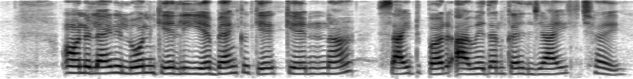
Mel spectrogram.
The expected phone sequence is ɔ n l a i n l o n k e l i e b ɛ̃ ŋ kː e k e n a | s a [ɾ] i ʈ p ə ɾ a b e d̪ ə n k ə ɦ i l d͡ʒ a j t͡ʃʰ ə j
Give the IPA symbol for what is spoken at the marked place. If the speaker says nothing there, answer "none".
none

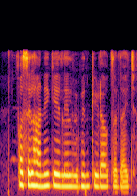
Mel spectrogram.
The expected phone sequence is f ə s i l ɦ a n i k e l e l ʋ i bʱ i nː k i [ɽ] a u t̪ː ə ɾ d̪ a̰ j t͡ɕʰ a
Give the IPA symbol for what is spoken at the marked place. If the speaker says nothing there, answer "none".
ɽ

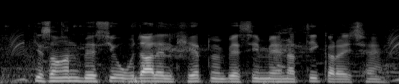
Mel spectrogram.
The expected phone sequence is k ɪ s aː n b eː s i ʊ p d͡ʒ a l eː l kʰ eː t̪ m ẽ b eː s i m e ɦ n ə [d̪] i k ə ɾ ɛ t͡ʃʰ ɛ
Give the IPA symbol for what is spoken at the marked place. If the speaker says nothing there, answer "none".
t̪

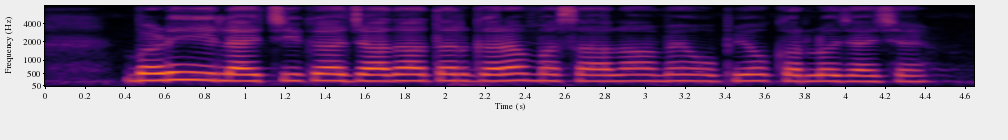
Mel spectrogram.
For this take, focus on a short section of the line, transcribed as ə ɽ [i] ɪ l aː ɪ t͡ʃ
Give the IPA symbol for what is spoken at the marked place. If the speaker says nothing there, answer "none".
i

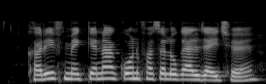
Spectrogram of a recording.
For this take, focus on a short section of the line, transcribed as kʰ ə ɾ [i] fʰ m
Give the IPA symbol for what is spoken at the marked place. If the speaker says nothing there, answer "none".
i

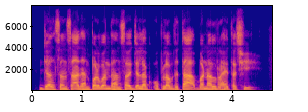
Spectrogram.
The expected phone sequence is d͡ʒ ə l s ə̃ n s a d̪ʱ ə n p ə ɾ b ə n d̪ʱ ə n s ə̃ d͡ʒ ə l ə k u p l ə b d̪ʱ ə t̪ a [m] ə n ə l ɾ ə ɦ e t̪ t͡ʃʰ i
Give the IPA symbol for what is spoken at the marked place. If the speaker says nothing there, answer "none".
b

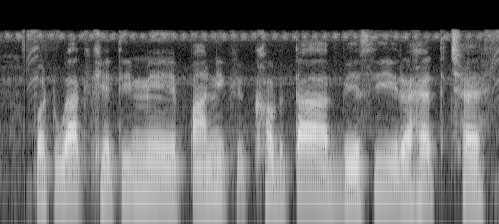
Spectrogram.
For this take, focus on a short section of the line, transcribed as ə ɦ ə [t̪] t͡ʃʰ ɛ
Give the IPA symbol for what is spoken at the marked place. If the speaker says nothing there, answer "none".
t̪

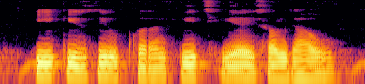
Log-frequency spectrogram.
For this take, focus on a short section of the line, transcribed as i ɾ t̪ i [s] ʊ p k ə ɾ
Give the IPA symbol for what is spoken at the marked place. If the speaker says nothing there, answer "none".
none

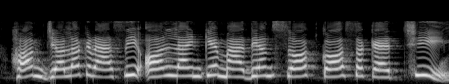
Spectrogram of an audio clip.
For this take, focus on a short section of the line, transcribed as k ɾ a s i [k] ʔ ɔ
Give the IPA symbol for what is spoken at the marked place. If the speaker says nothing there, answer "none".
none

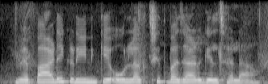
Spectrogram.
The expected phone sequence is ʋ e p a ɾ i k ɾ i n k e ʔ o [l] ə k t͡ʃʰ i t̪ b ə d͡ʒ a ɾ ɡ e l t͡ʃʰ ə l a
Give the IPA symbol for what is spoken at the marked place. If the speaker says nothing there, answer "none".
l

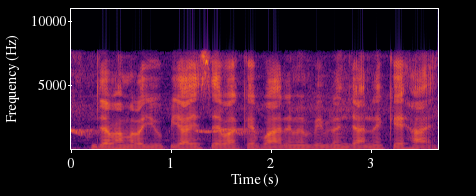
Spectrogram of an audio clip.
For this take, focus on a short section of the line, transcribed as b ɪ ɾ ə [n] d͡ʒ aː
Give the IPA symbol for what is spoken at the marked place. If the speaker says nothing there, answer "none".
n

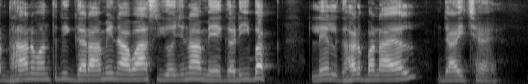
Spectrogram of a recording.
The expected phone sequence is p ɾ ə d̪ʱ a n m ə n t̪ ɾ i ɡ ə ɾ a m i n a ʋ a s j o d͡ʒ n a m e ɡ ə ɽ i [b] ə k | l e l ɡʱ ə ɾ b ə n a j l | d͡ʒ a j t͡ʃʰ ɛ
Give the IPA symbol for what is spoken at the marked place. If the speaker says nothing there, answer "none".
b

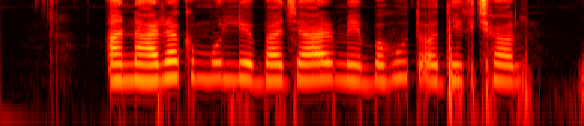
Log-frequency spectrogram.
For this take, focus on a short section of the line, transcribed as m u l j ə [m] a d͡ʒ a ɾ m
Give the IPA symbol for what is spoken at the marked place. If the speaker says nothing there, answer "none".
b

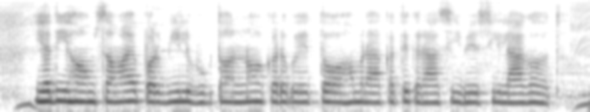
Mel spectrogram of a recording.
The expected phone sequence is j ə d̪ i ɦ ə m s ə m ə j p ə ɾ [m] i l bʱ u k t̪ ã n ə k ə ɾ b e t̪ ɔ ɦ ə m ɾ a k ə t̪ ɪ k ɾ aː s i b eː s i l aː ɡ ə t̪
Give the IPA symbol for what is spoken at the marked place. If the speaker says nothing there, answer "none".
b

